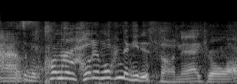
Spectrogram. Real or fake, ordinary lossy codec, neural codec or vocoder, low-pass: fake; none; codec, 16 kHz, 2 kbps, X-Codec, HuBERT features, trained on LibriSpeech; none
